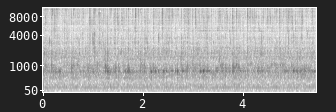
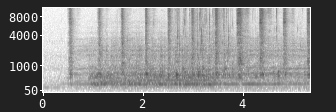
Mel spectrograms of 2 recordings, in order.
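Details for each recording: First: Keurig K60/K65 after clearing pump blockage and cleaning nozzle: low steady pump hum under water streaming into cup, even dispense without stalling, then pump refills internal hot water reservoir, heater drawing about 1200 W; normal brewing after repair. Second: Keurig K60/K65 that won't brew, medium cup attempted after turkey-baster clearing of reservoir outlet: pump buzzes steadily with sharp spitting bursts about twice a second as excess pressure trips bypass valve and water escapes rear overflow.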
